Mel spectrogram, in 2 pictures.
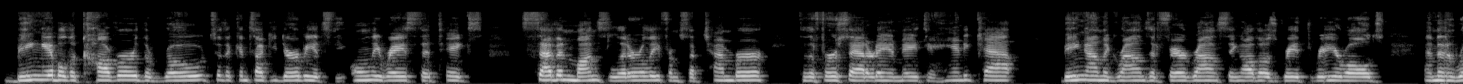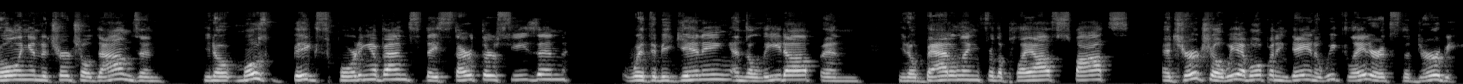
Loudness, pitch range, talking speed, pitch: -18 LUFS, 175-205 Hz, 180 wpm, 185 Hz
